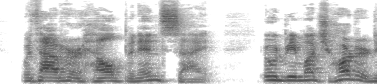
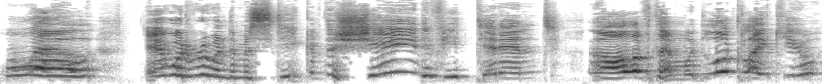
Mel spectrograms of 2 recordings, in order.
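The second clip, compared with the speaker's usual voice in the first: much higher voice, calm product explainer; Xeno scientist, matter-of-fact. A narrator's reading. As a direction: explain it like a brochure, pitched high.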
